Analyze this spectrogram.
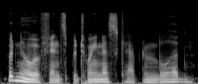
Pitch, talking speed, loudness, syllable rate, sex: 110 Hz, 210 wpm, -19 LUFS, 5.9 syllables/s, male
